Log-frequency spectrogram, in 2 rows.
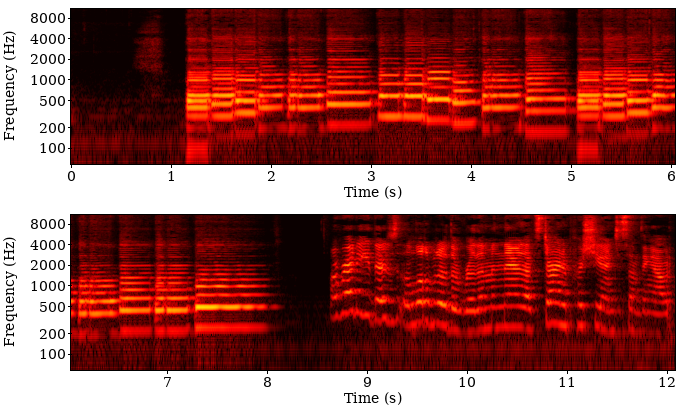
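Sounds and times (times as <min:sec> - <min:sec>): solo bassoon playing: 0:01.1 - 0:08.2.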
